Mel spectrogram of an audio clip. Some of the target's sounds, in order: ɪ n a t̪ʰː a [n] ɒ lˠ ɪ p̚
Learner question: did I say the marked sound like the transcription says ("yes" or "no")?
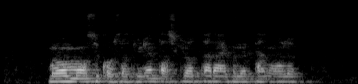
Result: yes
